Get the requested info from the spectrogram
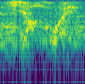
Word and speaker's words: Yahweh: Today, Yud, Hey, Wah, Hey is most often rendered as Yahweh when written or spoken by Christians and others. It is still never pronounced aloud by Orthodox Jews. The pronunciation Jehovah is an older, less accurate rendition of these letters.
